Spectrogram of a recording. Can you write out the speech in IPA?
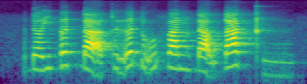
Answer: ɗə˨˦jʔə˦˥t̚ ɗa̰ː˧˨t̪ɨ̰˧˥ə̯ɗṵ˧˥fa˧n ɗa̰˧˨wɗa˦˥k̚ t̪ʰɨ̤˨˩

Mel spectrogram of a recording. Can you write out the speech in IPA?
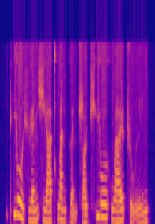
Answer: pʰjo˥˩ʊ̯ɕɥɛ˧˥nɕjä˧˥kʰwa˧n kə̰˨˩nʈ͡ʂɑ˦ʊ̯ t͡ɕʰjo˥ʊ̯xwa˧˥ɪ̯ ʈ͡ʂṵ˨˩li˦n

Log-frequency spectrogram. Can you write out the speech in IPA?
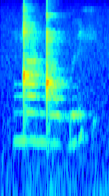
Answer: ŋ͡ǃaŋ͡ǃulˠbɨç

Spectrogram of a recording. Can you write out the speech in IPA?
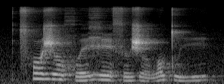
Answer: t͡sʰɔ˥ʒɤ˦˨ χʷe˨˦ ɣe˦˨sɯ˨˦ʒɤ˩ βɔ˥tʷi˨˦

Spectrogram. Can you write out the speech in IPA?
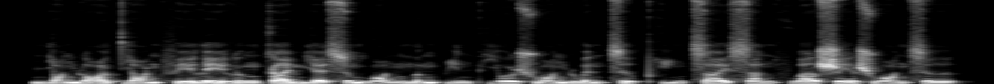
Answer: n̪jɑ˨˦ŋɻɑ˨˦ʊ̯t̪jɑ˦ŋfe˨˦ɪ̯ le˥˨ɪ̯lʊ˦ŋka˦ɪ̯ mjɛ̰˨˩sʊ˥˨ŋwɑ̰˨˩ŋ n̪ɤ˦ŋ pḭ˨˩npʰjo˨˦ʊ̯ ʂwɑ˦ŋɻwə˦nt͡sɹ̩˥˨ pʰi˥˨ŋt͡sa˥˨ɪ̯sa˦n fwä˨˦ʂe˨˦ɪ̯ʂwɑ˦ŋsɹ̩˨

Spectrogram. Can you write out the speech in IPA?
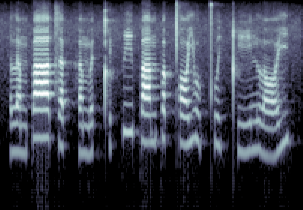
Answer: lɐ˨mpaː˥t͡sɐ˧k̚hɐ˨m ɵ˧t̚ pʰɪ˨˥k̚piː˥ paː˧m pɐ˧p̚ t̪ʰɔː˨˧juː˨p̚kʷʰiː˨˥k̚ pʰiː˨˧n lɔː˨˥j

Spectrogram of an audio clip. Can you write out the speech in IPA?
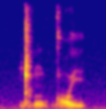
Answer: ɖa̤ŋuɡɔj

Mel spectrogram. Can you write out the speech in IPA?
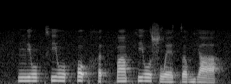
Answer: n̪ju˦kʰju˥˧ ho˦ʔhə˨t̚ pã˦ pʰju˥˧swe˨˩ t̪ə˧bja˨˩

